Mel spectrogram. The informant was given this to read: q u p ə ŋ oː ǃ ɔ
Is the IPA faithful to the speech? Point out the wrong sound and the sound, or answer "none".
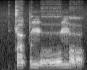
ǃ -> ŋ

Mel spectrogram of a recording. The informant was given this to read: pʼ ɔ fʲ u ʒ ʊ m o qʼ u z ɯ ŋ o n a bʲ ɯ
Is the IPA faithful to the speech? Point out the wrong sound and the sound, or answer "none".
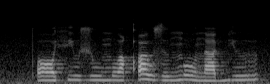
ʊ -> u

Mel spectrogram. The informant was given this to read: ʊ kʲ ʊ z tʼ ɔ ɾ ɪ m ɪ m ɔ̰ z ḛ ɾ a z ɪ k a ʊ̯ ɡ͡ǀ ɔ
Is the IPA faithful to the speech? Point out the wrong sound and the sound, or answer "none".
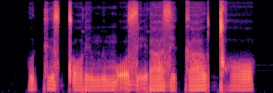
none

